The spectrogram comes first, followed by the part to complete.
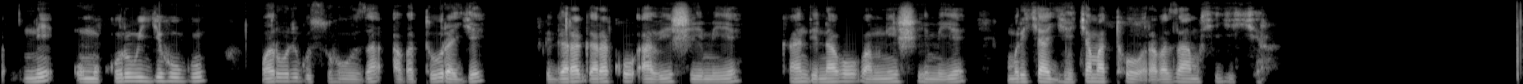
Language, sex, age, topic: Kinyarwanda, male, 18-24, government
